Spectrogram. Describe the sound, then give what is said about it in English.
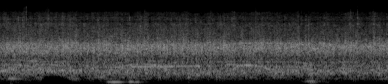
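A steady round of applause, dense, continuous clapping that holds at an even, fairly loud level for the whole stretch, with no voices rising above it. “I think that deserves an absolute round of applause.”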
